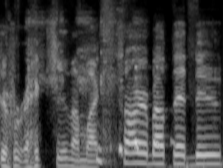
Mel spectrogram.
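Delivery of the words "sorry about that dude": play-acted sarcastic tone, pitched very high. Retelling bumping into people while walking: retelling a sarcastic apology. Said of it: "you piece together the whole sarcasm".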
